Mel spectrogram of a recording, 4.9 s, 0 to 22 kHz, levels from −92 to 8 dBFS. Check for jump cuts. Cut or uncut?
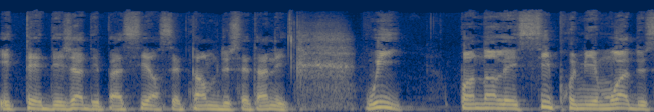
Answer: cut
